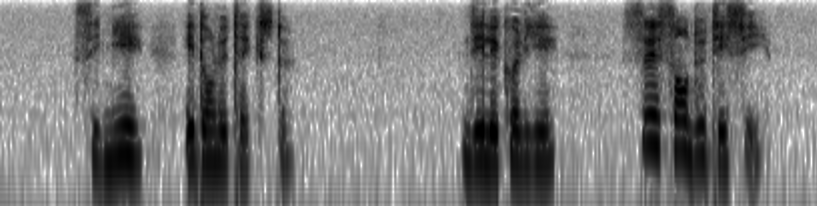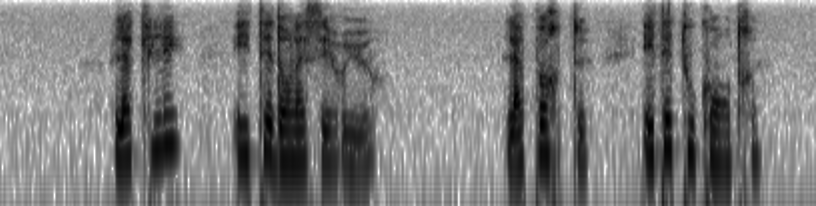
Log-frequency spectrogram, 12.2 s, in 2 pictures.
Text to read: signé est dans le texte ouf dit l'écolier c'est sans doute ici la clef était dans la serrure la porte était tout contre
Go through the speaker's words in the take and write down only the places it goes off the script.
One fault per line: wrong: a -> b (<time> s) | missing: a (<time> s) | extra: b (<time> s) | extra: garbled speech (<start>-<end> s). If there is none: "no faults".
missing: ouf (2.1 s)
